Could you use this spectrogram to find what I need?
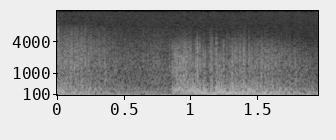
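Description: Explosions from weapons bombarding snowy ground make a continuous, deep roaring rumble that surges louder partway through and stays heavy to the end.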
